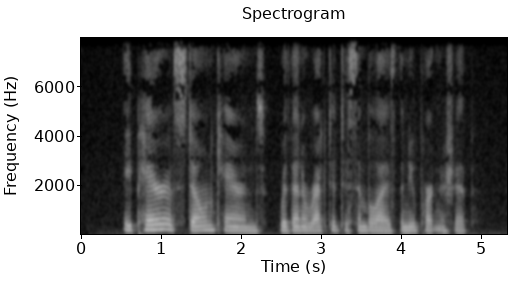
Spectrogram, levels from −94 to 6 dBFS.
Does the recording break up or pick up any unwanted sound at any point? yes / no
no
